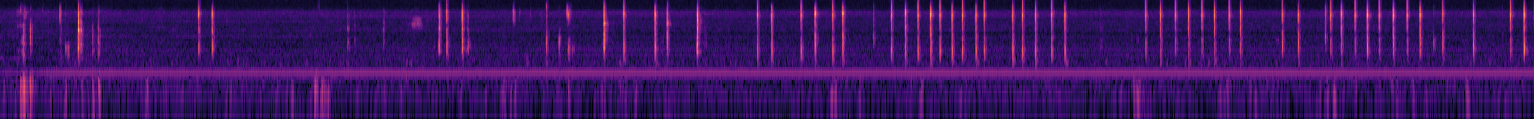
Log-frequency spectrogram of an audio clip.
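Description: Computer keyboard keys clicking, some singly and some in quick irregular runs of repeated presses, over a steady low hum.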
